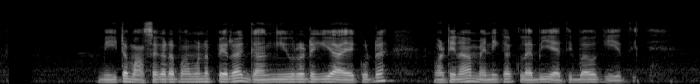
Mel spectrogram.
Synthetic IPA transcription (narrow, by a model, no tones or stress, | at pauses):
miːʈəmasəkəʈəpamənəpeɾəɡaŋiuɾəʈ̬əɡijəajəkuʈə | ʋaʈinaːmænikaklæbiæt̪ibaʋəkijət̪i̥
